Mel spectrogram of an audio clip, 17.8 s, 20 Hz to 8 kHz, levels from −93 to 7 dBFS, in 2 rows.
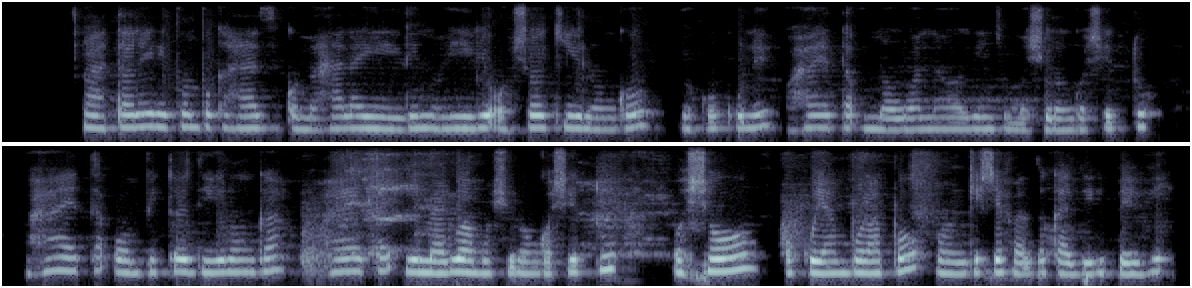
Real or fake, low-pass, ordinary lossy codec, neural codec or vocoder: real; 7.2 kHz; Opus, 32 kbps; none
